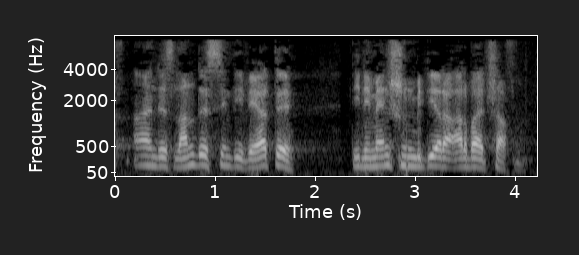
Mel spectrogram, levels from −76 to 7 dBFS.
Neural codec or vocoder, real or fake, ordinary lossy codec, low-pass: none; real; MP3, 32 kbps; 7.2 kHz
